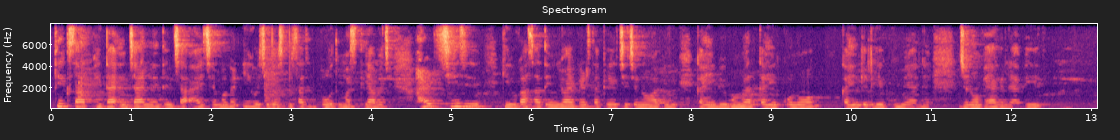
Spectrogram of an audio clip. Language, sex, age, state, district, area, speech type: Maithili, female, 18-30, Bihar, Begusarai, rural, spontaneous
